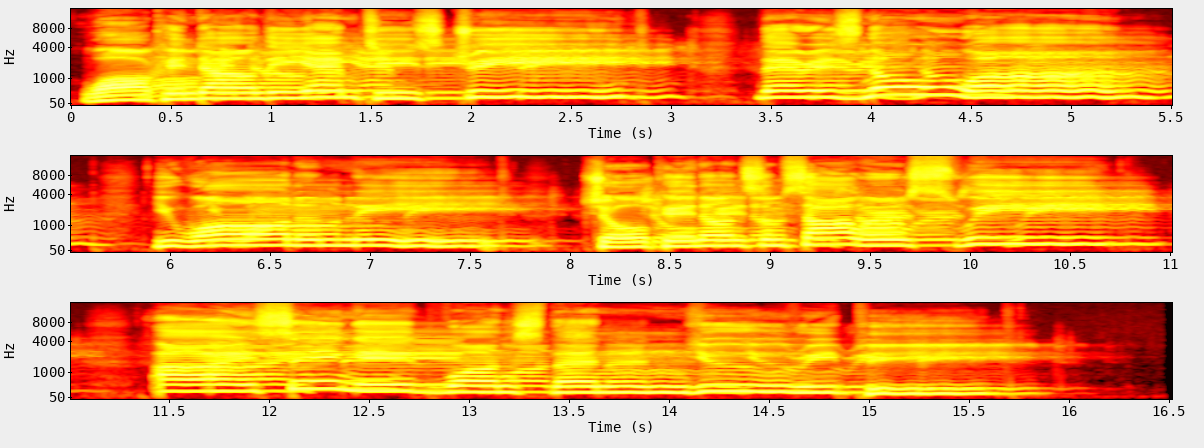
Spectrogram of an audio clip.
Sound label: Echorec Vocal Delay; T-REX Binson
